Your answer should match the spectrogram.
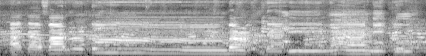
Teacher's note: Bacaan dengung itu ini mim tasdid, mim mat sukun bertemu dengan ba. Mim sukun bertemu ba ini namanya ikhfa safawi, samar-samar di bibir.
